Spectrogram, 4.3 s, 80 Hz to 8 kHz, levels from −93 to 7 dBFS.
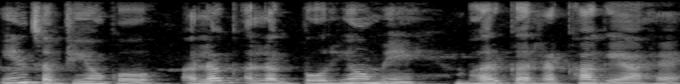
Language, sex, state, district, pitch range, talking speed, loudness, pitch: Hindi, female, Bihar, Sitamarhi, 145-190 Hz, 155 wpm, -27 LUFS, 155 Hz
